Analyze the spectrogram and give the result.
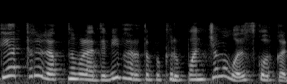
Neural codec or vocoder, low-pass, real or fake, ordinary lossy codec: autoencoder, 48 kHz, 32 numbers a frame, DAC-VAE, trained on Japanese speech; 7.2 kHz; fake; none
